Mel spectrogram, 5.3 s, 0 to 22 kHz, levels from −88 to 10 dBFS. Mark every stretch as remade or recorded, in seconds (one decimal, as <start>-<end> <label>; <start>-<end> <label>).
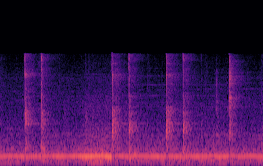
0.0-5.3 recorded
